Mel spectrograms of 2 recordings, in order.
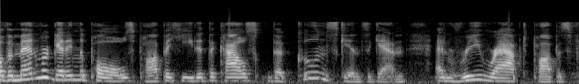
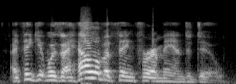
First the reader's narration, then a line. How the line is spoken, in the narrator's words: The deep voice growled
